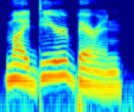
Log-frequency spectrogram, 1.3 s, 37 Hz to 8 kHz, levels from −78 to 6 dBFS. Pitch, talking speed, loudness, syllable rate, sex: 160 Hz, 135 wpm, -15 LUFS, 3.4 syllables/s, female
